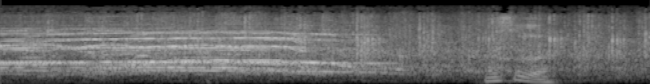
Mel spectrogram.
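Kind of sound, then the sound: crowd, crowd cheering and applauding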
